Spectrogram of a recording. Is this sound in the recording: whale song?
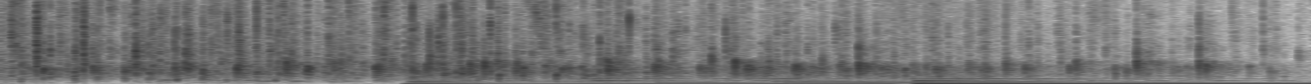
no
